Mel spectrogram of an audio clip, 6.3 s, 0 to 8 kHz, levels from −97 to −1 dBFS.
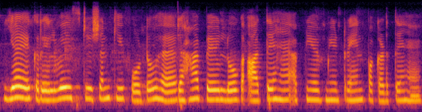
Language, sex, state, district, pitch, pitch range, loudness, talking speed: Hindi, female, Chhattisgarh, Sukma, 225 Hz, 215-250 Hz, -16 LUFS, 150 wpm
